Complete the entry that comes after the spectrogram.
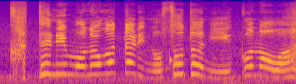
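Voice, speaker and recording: A woman voicing a small, childlike fairy companion with a squeaky, excitable delivery in an anime game style. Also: very noisy. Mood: worried, puzzled. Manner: excitable, rapid-fire. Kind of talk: Japanese anime game acting.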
